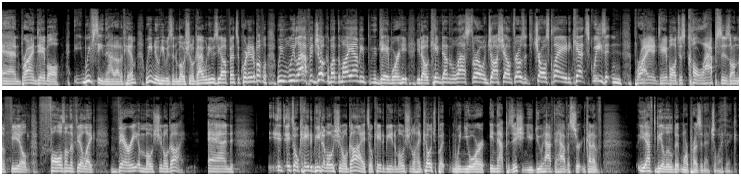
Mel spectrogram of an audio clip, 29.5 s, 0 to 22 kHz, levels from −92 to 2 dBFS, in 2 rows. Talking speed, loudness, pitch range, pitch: 235 wpm, -14 LUFS, 120-175 Hz, 140 Hz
